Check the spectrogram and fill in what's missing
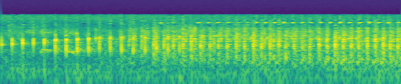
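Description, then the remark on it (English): An old car engine, cranked by hand, sputters into life by itself with loose, uneven chugs that quicken into a steady, rapid putter, with a thin high whine creeping in as it keeps running. “Hey, it started by itself.”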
